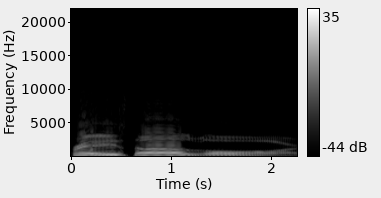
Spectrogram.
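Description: A man bellows in a put-on character voice. His pitch is medium.

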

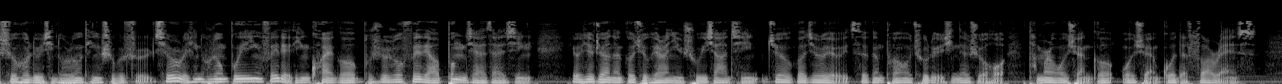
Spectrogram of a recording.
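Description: Speaking at a very fast pace, a man with a very deep, low voice uses ordinary pitch variation. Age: 30s. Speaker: late-night radio host. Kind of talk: casual chat. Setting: hotel room remote broadcast.

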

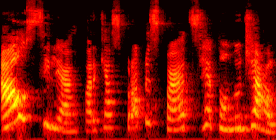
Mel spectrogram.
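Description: Her voice raised and projected, a woman speaks with an extremely high pitch, a bright, sharp tone and lively intonation. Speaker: law professor, host. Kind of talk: interview.

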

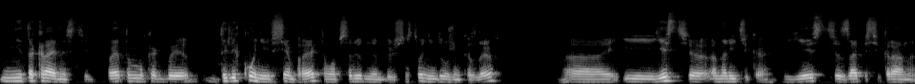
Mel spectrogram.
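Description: Here a man speaks at medium pitch and a moderate pace. His tone is dark and mellow, with ordinary pitch variation. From Moscow, Russia. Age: 30s. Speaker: product manager at a bank. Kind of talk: casual interview chat.

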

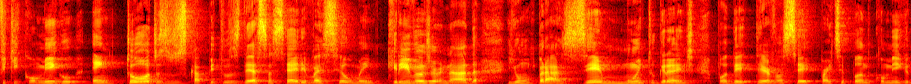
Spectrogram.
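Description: Using a normal speaking voice, a man talks with lively intonation at a fairly high pitch. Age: 30s. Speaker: pastor and worship leader. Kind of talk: podcast introduction monologue.

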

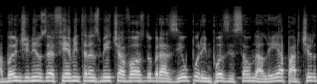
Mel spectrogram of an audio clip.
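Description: At a moderate pace, a man with a fairly high pitch speaks in a dark, mellow tone and fairly even intonation. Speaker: radio news reader. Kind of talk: news reading. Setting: radio studio.

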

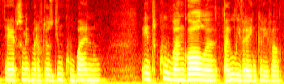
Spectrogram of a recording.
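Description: Audible room echo carries a woman's dark, mellow voice at medium pitch and a fairly quick pace. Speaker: cultural journalist and broadcaster. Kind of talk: interview.

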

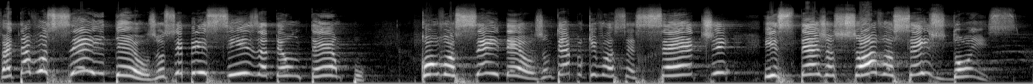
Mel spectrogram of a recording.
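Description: Speaking at a very slow pace with lively intonation, this voice comes through over noticeable background noise. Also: woman, extremely high pitch for a woman. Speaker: preacher. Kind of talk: sermon, preacher in full flow, urging and pleading with the congregation. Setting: church. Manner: fervent, emphatic, repeating words for stress.

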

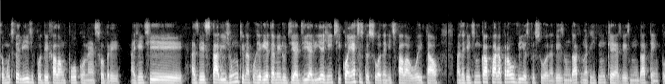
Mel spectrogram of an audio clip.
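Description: Against a quiet background, a man talks fairly quickly in an ordinary speaking voice, medium in pitch, with fairly even intonation. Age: 30s. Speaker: dancer and physical education teacher. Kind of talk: casual interview.

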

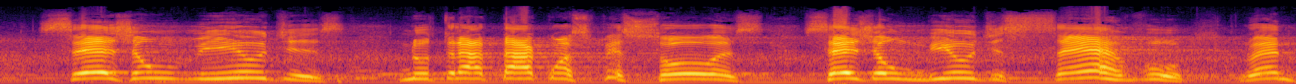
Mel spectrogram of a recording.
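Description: Over noticeable background noise, a man talks in a raised, projected voice at a very slow pace with fairly even intonation. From Brazil, interior of Minas Gerais. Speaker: pastor. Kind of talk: sermon. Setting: livestreamed church service. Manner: halting, many fillers.

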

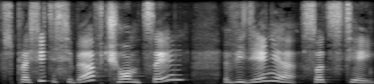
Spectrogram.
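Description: A woman's fairly high, bright, sharp voice with lively intonation and a dry, close sound with no echo. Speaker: social media marketer. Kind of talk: casual chat.

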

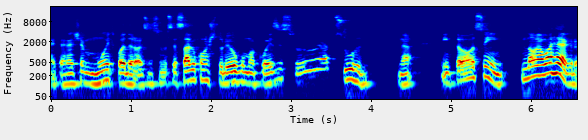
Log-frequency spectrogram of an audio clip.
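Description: This man's pitch sits in the middle, and his voice is somewhat breathy. He speaks at a moderate pace with lively intonation. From interior of Rio de Janeiro state. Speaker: researcher and programming teacher. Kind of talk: casual chat.

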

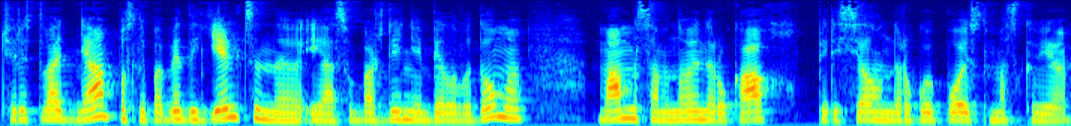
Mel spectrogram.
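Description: At a fairly quick pace, a woman speaks with fairly low pitch and fairly even intonation. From Russia, Saint Petersburg. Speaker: documentary filmmaker. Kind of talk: casual chat; reading aloud. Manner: halting.

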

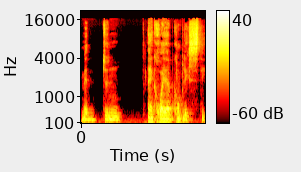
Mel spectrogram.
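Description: A man speaks very slowly at a medium pitch. The recording is very clean, with a silent background. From Montreal, Quebec. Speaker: musician. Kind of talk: interview. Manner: halting.

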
